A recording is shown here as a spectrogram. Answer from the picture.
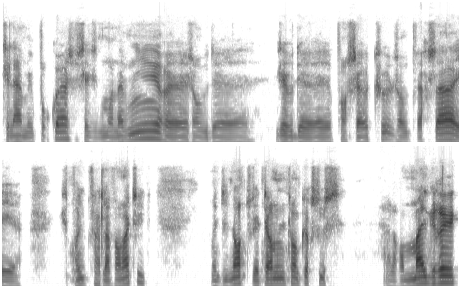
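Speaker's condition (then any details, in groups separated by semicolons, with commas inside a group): Hearing impairment from birth; congenital hearing loss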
